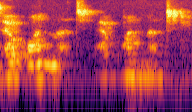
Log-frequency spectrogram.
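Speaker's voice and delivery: soft, barely audible, repeated whisper. Showing listeners how to quietly affirm a word: whispering. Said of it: "maybe whispering this word a few times".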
